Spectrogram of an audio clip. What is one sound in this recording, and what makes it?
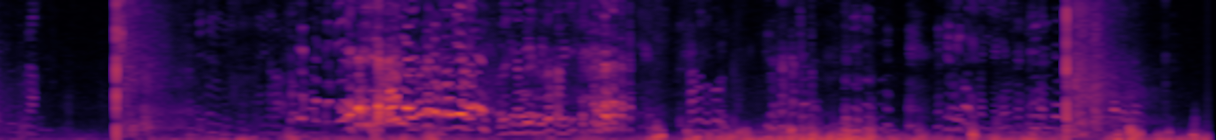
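A shotgun fires with a loud bang that echoes outdoors.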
